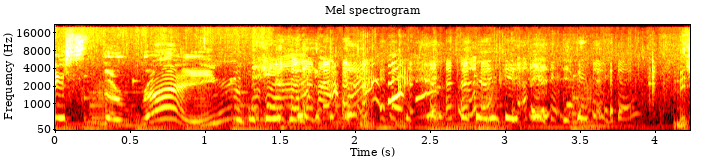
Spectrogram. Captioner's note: all laughing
